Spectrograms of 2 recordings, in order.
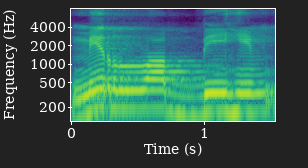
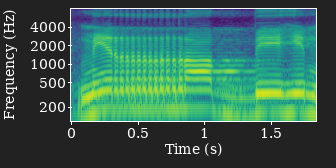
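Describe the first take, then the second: First: The r is trilled only lightly. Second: The r is heavy with a long trill. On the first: The speaker calls it right. "gitu aja" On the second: The speaker calls it wrong. "jangan terlalu tebal begini ... nggak boleh begitu"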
